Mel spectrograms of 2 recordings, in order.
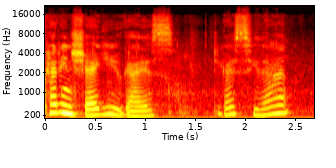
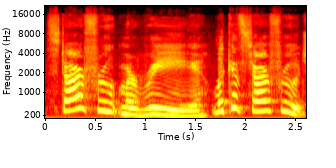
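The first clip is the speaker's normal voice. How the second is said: playful teasing; 5 semitones higher, 6 dB louder, slower than usual. Pretend. Teasing the jealous cat.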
